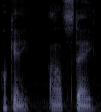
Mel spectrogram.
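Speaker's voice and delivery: soft, measured giving in; measured, intoned. A narrator's reading. Carrie agreeing to stay with Nick, measured tones. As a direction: intone it evenly and quietly. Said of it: "With measured tones, she intoned".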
